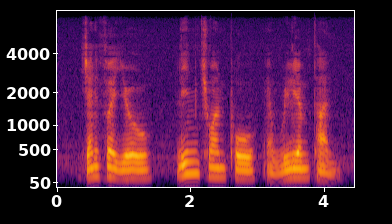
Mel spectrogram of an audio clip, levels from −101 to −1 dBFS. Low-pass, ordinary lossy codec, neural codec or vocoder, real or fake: 7.2 kHz; AAC, 32 kbps; none; real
